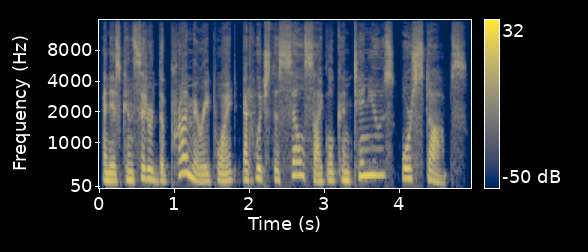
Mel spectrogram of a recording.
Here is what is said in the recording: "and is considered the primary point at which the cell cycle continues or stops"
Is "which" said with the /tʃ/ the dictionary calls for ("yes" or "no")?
yes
